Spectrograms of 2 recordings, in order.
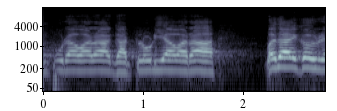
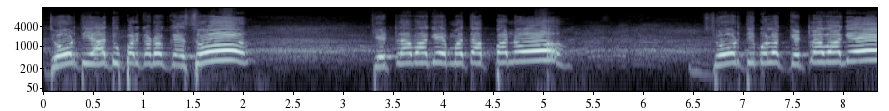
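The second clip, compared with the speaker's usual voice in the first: raised, forceful call-and-response; rallying shout; 4 semitones higher, 10 dB louder than usual. Real, not acted. Politician asks crowd to confirm voting, rallying shout. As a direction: shout for a pledge from the whole crowd. Demanding loud pledge from crowd.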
